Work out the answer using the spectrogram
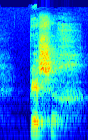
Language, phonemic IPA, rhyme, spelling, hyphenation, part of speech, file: Dutch, /ˈpɪ.səx/, -ɪsəx, pissig, pis‧sig, adjective, Nl-pissig.ogg
- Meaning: pissed, irritable, angry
